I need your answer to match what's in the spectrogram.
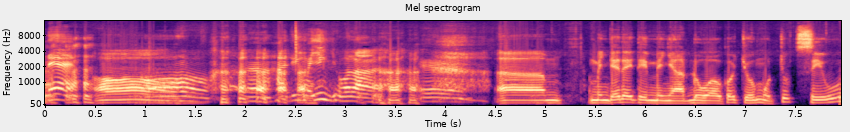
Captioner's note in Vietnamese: tiếng cười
